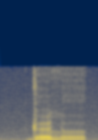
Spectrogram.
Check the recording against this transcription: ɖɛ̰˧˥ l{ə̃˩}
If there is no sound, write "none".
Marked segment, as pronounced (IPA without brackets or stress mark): ə˩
